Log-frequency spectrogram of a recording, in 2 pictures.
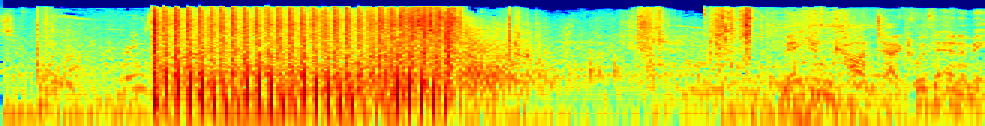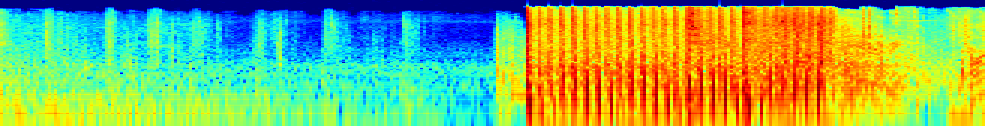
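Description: An automatic rifle fires rapid bursts at close range.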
